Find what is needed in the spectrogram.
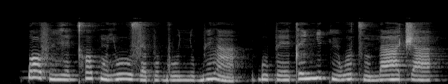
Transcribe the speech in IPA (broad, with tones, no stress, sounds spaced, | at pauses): ɡ͡b ɔ˦˨ f ĩ˨ ɣ e˨ kʰ ɔ˦ p ũ˨ j uː˦˨ z ɛ˨ p ʊ˨ ɡ uː˨ ɲ u˨ b ĩ˦ l ã˨ | ɓ u˨ p eː˨ t e˦ ɲ i˦ k ĩ˨ w ʊ˦ t͡s ũ˨ n aː˦ t͡ʃ a˦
